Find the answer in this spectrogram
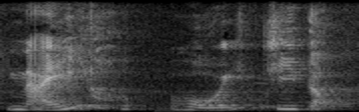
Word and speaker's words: na chuj ci to: Na chuj ci to. But don't say it like Asian. You're saying it na chuj ci to. You gotta say it in Polish.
